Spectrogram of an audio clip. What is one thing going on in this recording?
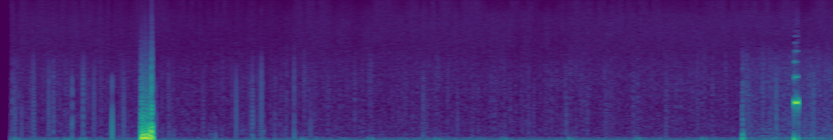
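Old film soundtrack crackles and pops with faint surface noise.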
